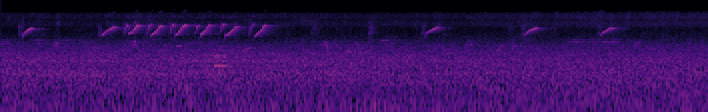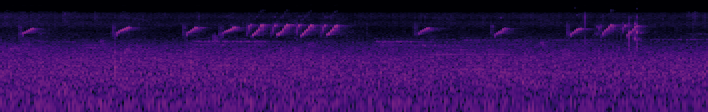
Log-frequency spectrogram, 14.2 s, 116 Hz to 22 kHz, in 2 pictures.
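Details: Asian green bee-eater, filmed 19 January 2023, giving thin, high chirps, some single and some in quick trilled runs of five or six, over a steady low rumble of background noise.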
